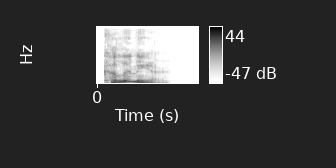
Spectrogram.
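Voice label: "collinear", British English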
